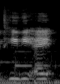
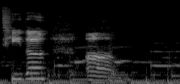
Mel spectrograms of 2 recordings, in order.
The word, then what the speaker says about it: TDA: A lot of people say TDA. It's actually pronounced TIDA.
